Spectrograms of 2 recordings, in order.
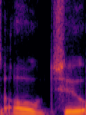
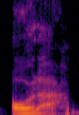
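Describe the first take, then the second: First: Both words are said fully, with a clear t. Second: The words blend into one reduced word, 'ora'. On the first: "You could pronounce this as ought to" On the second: "or ora. ora is more common"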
